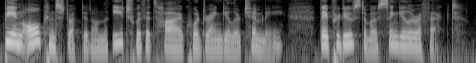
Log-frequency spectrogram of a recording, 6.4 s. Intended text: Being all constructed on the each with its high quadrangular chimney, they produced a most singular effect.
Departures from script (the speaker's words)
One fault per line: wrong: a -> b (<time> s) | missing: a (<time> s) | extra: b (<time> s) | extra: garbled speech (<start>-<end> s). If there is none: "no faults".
no faults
